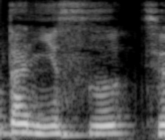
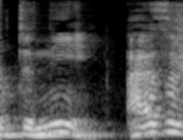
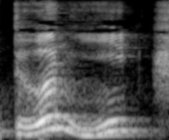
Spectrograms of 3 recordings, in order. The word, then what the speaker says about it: Denis: 首先要跟大家说一下啊，丹尼斯· 维伦纽瓦的这个翻译其实是有问题的，因为维伦纽瓦是加拿大魁北克人，他是一个法语区，如果他的名字按照法语的读法的话，不应该读成丹尼斯，其实就是 Denis，S 是不发音的，所以可能叫成德尼是更合理的一个翻译，但无所谓了啊，毕竟目前这还是中国大陆的一个官方翻译，所以我们就还是称他为。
